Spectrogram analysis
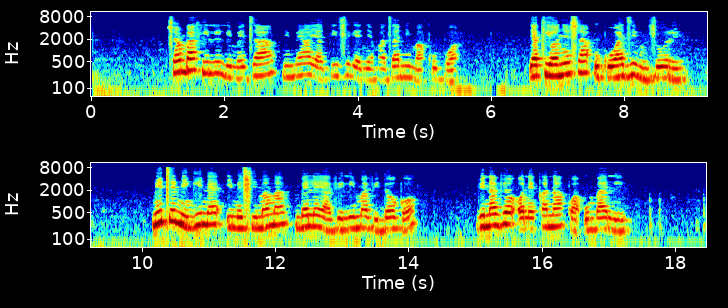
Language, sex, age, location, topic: Swahili, female, 18-24, Kisii, agriculture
